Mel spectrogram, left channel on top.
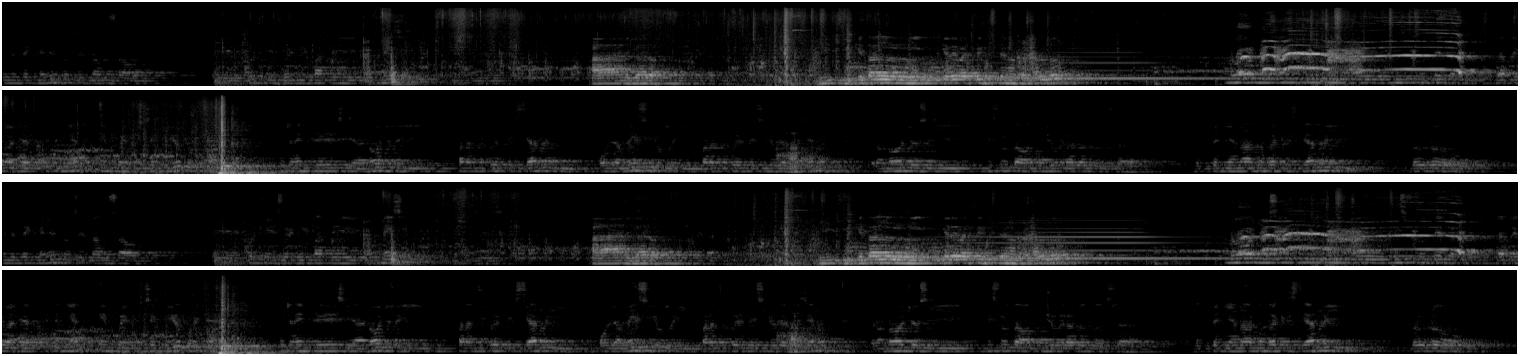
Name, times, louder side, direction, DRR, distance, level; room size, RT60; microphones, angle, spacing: voice 1, 0.0-1.4 2.1-5.0 5.9-6.6 6.9-7.2 12.2-17.4 17.9-19.5 19.7-23.4 23.8-26.5 27.1-28.7 29.2-29.8, right 1 dB, 15° right, -2 dB, 4.5 m, -48 dB
sound 1, 2.1-10.6 11.2-11.3 11.4-17.4, left 5 dB, 65° left, 1.4 m, -39 dB
voice 2, 5.9-6.6 8.1-10.7 17.4-17.5 22.9-23.1, equal, 35° left, 3 dB, 2.9 m, -35 dB
Wind instrument woodwind instrument, 8.5-13.5, right 1 dB, 70° right, 1.4 m, -47 dB
28.0 x 19.0 x 5.9 m, 1.5 s
head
